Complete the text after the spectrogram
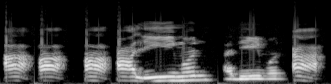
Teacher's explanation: आइन अदा करते वक्त इसका मखरिज था हलक के दरमियान में, आपने 1 सेकंड के लिए झटका सा लेना है, हलक के दरमियान में आवाज को थोड़ा सा ब्रेक करना है, फिर ये आइन अदा होगा।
